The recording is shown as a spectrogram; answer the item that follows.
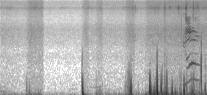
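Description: Close, bumpy handling noise as a small dog plays right against the phone: a single sharp knock about one and a half seconds in, then a quick run of knocks and fur rubbing. Near the end the dog gives a short, high, rising whine.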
